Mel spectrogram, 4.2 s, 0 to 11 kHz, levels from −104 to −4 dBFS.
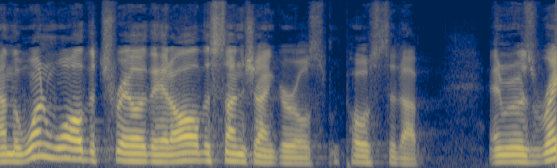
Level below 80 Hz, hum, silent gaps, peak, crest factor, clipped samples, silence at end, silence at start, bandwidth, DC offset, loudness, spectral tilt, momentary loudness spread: -72 dBFS; none; none; -12 dBFS; 16 dB; under 0.1%; 0 s; 0 s; 11 kHz; under 0.1%; -29 LUFS; -6.5 dB/octave; 13 LU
